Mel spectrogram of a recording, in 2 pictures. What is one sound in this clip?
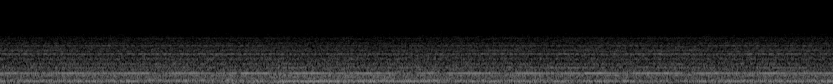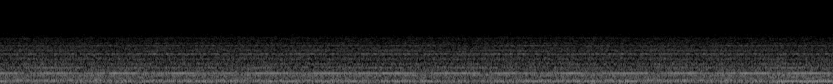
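A helicopter engine whines and hums steadily at idle.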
